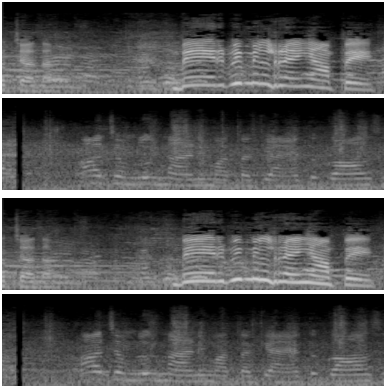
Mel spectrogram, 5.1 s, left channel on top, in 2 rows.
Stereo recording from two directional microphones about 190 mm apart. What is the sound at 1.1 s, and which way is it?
A woman's voice, centre (ahead or behind).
